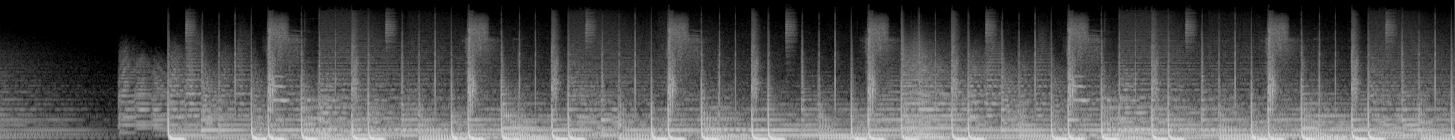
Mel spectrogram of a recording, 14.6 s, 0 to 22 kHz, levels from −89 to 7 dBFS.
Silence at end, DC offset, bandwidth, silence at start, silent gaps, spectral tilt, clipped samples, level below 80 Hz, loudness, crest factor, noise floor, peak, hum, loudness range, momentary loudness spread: 0 s; under 0.1%; 12 kHz; 0 s; none; -7 dB/octave; under 0.1%; -14 dBFS; -16 LUFS; 12 dB; -45 dBFS; 0 dBFS; none; 2 LU; 6 LU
